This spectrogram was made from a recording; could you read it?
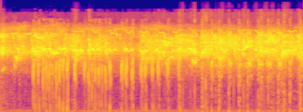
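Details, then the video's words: Swiftlet lure sound of a crowded mating gathering ("betompok"): a steady wall of high, buzzy chattering with rattling clicks scattered irregularly through it, no pauses. "suara tarik walet ramai,kerumunan kawin / birahi "BETOMPOK""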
